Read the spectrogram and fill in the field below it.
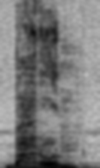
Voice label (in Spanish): "varon", mx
